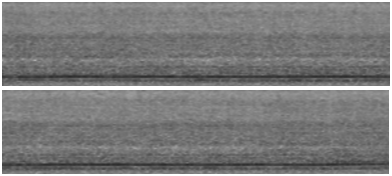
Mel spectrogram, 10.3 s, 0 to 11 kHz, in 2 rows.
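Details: Simplicity 560 snowblower engine after a tune-up, testing the auger: new oil and spark plug, clean carburetor, electric and pull starters fixed. Steady high-pitched drone at an even speed, no surging or misfires. Healthy.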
